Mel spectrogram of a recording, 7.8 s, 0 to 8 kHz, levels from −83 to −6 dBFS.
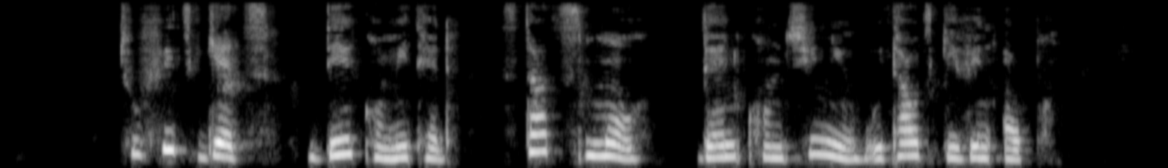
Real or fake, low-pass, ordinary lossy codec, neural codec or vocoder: real; 7.2 kHz; AAC, 32 kbps; none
